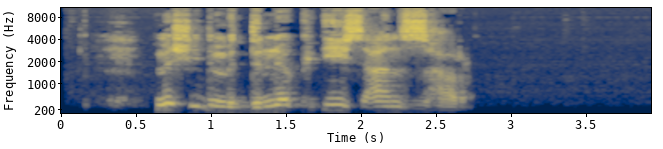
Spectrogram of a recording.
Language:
Kabyle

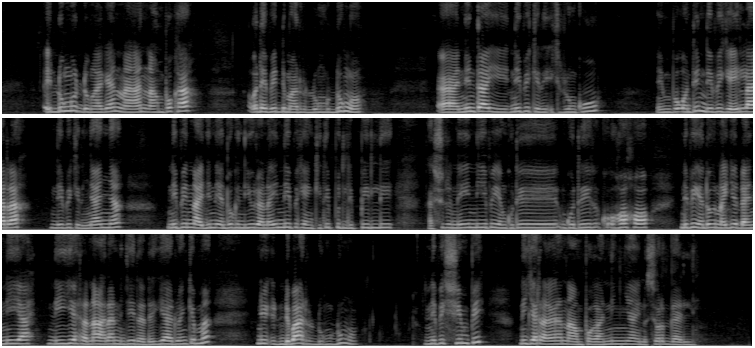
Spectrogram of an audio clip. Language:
Masai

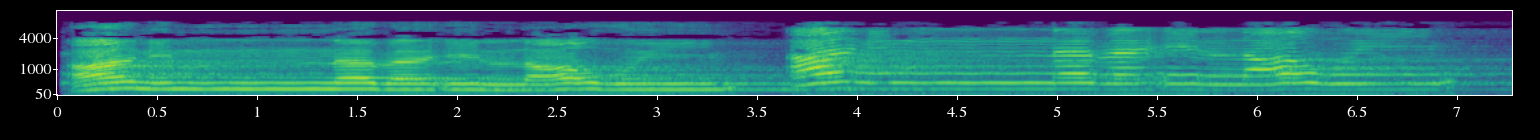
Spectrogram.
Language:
Arabic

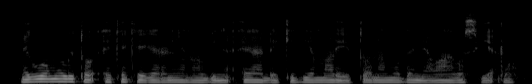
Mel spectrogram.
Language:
Kikuyu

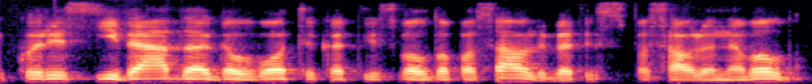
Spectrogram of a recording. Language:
Lithuanian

